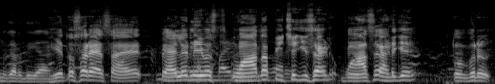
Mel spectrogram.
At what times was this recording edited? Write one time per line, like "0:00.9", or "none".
0:01.5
